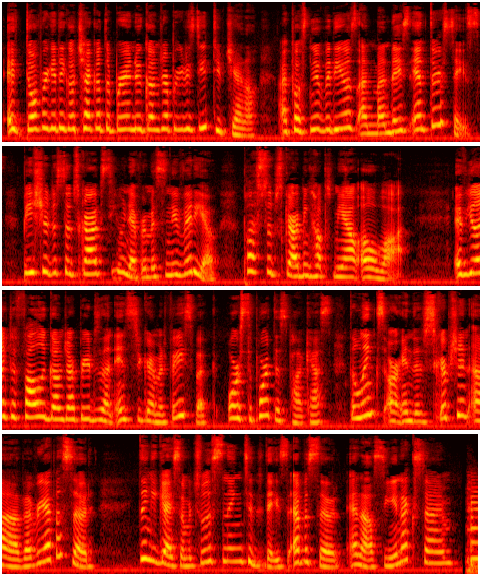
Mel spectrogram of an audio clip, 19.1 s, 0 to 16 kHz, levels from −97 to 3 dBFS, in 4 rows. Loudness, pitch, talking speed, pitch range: -33 LUFS, 315 Hz, 250 wpm, 240-350 Hz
